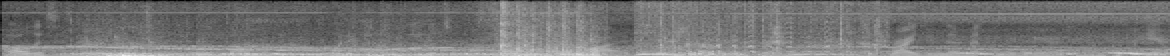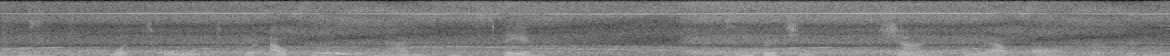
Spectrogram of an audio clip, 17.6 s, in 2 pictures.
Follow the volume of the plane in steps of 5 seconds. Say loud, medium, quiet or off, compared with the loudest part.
quiet, medium, loud, loud.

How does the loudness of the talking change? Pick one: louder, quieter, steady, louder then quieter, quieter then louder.
steady.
